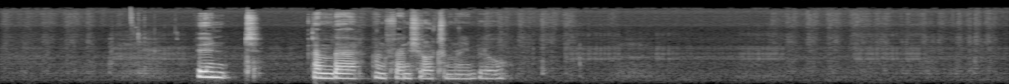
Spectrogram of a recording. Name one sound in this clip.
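A brush swirls and dabs wet paint on a palette.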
